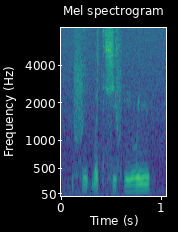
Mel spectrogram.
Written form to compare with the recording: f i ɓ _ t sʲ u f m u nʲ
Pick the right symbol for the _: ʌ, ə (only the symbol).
ʌ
